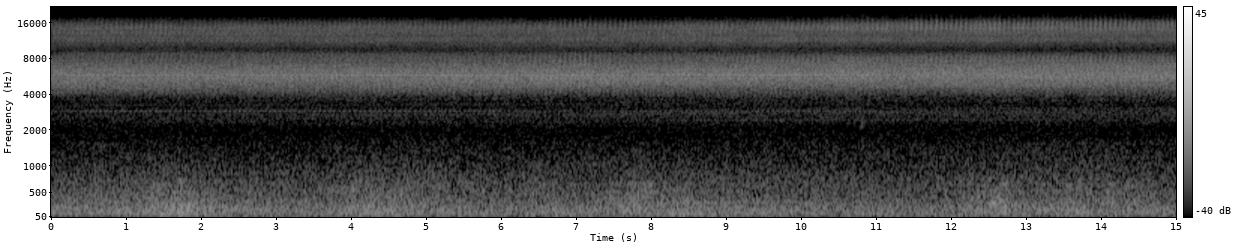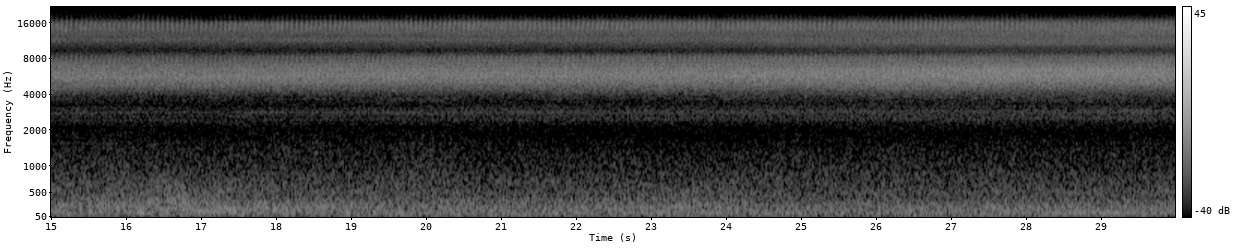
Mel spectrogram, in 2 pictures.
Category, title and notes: Soundscapes > Nature
Cicadas in Nakameguro, Tokyo
I recorded really loud cicadas around the Meguro River from the window of my office in Nakameguro. You can also hear distant traffic.
cicadas, field-recording, insect, japan, summer, tokyo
